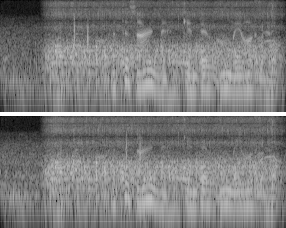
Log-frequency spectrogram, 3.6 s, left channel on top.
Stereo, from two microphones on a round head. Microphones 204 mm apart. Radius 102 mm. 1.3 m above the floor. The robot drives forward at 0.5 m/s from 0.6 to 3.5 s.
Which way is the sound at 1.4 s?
60° left (ahead or behind).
